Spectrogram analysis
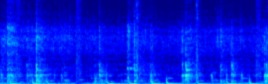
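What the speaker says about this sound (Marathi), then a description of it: "आता ते सोडणार आहे याला छान असं मस्त परतून घेऊया" Boiled medium potatoes being stir-fried with spices in a pan, a close, continuous sizzle with rapid, rhythmic spatula scrapes and knocks against the metal, steady throughout with no voices.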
